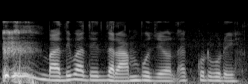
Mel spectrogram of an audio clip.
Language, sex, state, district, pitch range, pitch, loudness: Chakma, female, Tripura, Unakoti, 175-210 Hz, 190 Hz, -16 LUFS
